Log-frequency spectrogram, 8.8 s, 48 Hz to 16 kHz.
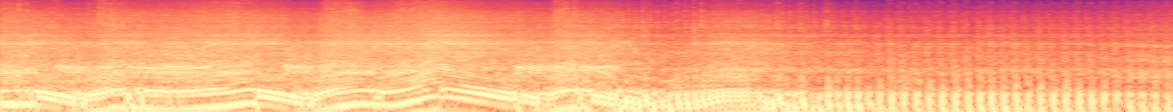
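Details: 1983 Husqvarna 510TC four-stroke, restored after fire damage and recently rebuilt: crisp blips rise and fall cleanly, then even thumping idle with no clatter or knock; sweet-sounding normal engine.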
